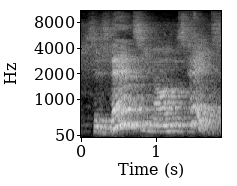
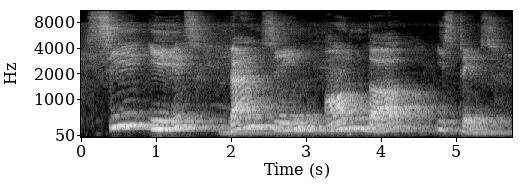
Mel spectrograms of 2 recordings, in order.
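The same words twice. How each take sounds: First: "dancing" and "stage" stressed, small words slipped over; content-word stress. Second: Very slow, each word given full weight; every word spelled out. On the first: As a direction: lean on "dancing" and "stage", skim the rest. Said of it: "Dancing and stage are content words". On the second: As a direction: say every word separately and fully. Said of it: "We are habituated with this". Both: Shown as a demonstration.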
